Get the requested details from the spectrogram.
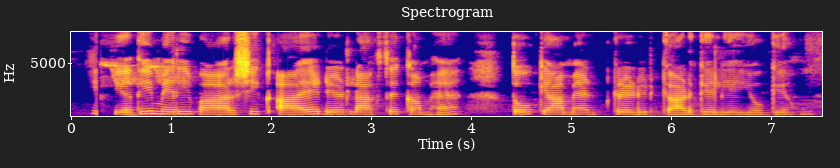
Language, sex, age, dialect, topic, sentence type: Hindi, male, 46-50, Hindustani Malvi Khadi Boli, banking, question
